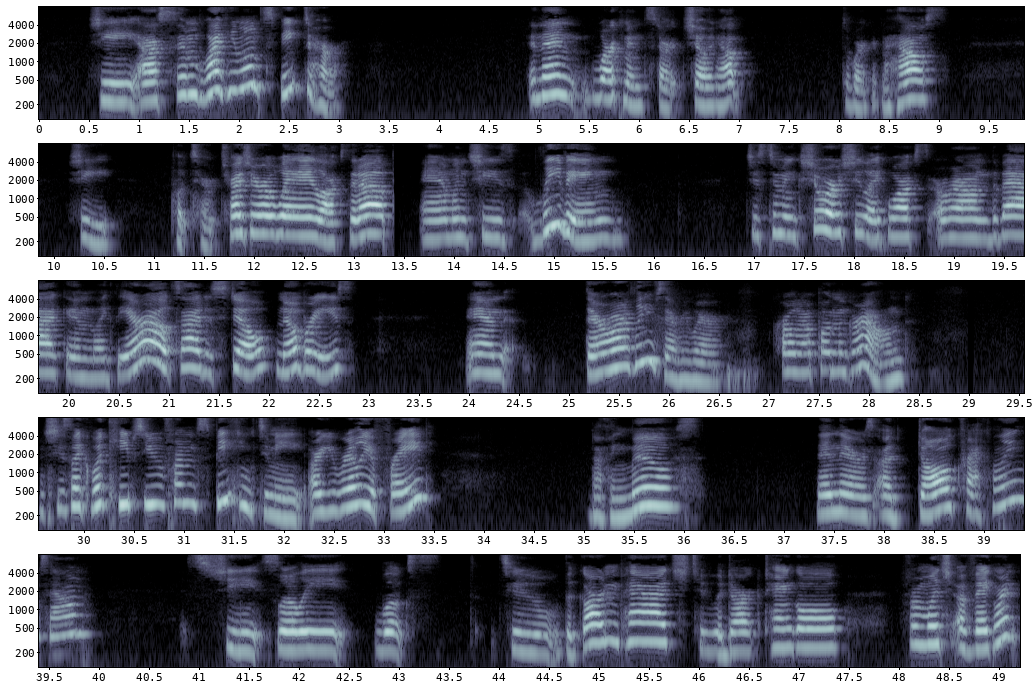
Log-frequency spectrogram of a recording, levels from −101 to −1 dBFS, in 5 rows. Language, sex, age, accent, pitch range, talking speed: English, female, 20-39, American, 215-290 Hz, 120 wpm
